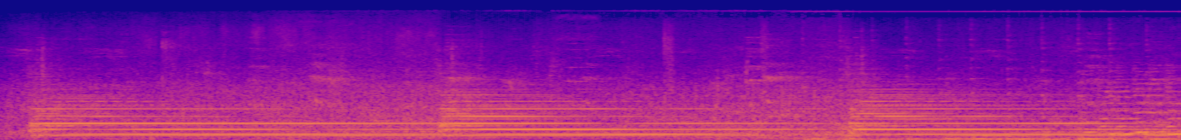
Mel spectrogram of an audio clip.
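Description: Church bells toll for a funeral: about three heavy strokes roughly four seconds apart, each leaving a long, steady hum of layered tones ringing between them.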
